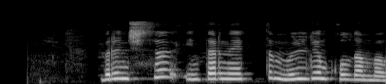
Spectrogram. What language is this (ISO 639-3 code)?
kaz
